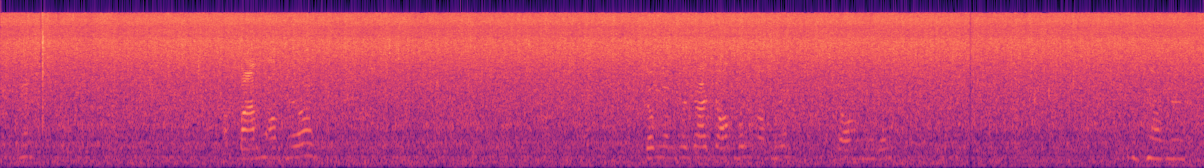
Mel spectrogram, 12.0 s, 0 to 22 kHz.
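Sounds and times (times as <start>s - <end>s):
stream water rushing: 0.0s - 12.0s.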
